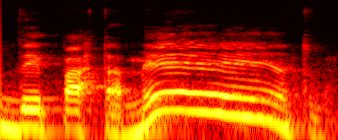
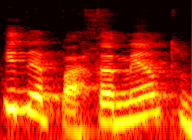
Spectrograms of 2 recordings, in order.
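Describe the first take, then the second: First: "departamento" slowed, stress on "men"; slow syllable split. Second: Said in the usual way. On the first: Shown as a demonstration. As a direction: break "departamento" into syllables for the class. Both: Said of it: "mais uma paroxítona".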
